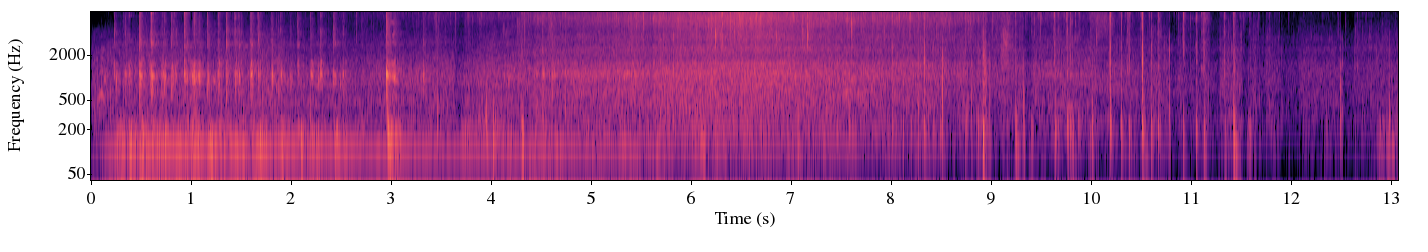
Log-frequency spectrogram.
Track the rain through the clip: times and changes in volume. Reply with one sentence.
You can hear the rain from 0.0 to 13.0 s, getting louder then quieter.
